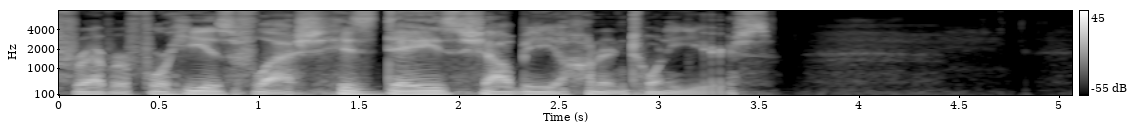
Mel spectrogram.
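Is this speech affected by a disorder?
No.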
